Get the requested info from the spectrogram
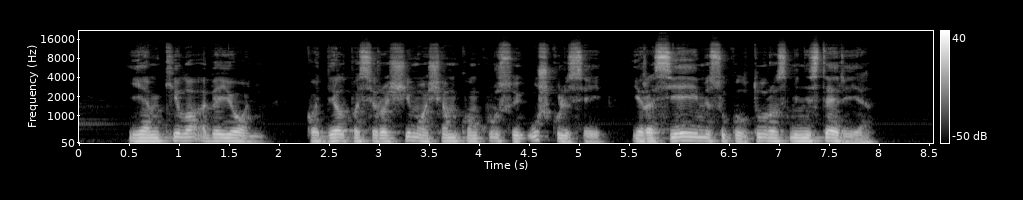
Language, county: Lithuanian, Panevėžys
